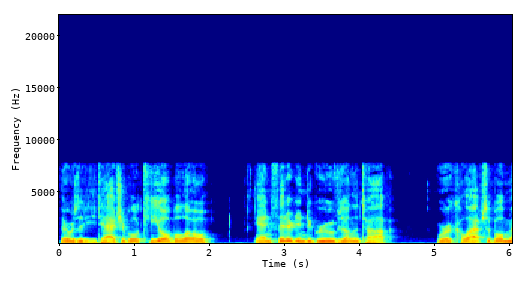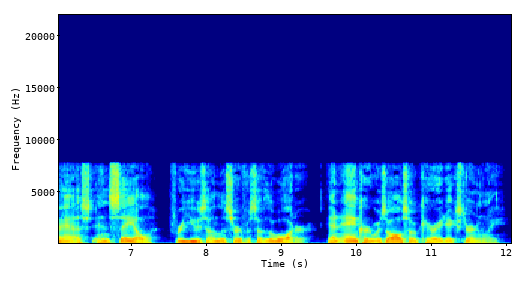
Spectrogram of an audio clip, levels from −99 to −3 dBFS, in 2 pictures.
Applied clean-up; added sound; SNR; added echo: none; none; none; none.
